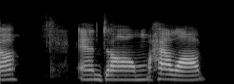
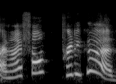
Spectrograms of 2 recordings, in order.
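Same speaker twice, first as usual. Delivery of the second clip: excited; 11 semitones higher, 5 dB louder, faster than usual. Real, not acted. Proud of first marathon.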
